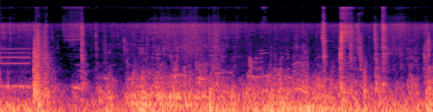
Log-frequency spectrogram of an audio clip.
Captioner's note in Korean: 출입문 열림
